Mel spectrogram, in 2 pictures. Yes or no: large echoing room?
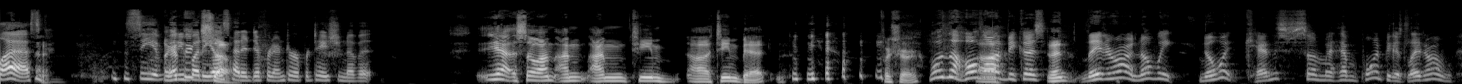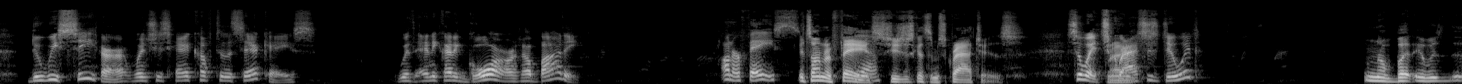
no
